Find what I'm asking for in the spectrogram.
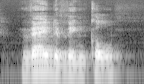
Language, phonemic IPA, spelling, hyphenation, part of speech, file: Dutch, /ˈʋɛi̯.dəˌʋɪŋ.kəl/, weidewinkel, wei‧de‧win‧kel, noun, Nl-weidewinkel.ogg
- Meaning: a large supermarket, DIY centre or warehouse built on an industrial estate or outside built-up areas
